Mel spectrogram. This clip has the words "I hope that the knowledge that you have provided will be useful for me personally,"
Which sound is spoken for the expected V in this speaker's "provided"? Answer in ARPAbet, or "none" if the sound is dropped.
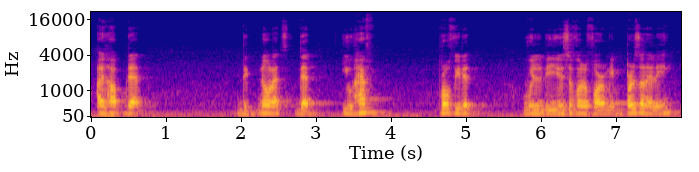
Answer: F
